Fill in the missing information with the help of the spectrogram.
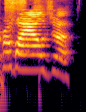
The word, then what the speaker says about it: fibromyalgia: Fibromyalgia.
